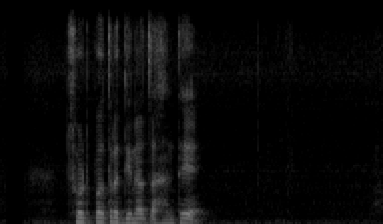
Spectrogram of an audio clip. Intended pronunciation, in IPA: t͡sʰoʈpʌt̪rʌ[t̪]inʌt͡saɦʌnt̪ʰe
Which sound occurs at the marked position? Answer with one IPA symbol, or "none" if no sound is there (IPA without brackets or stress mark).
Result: d̪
